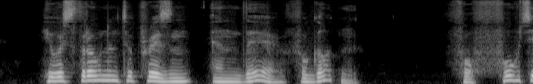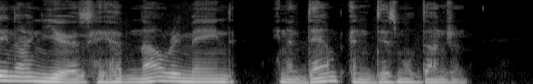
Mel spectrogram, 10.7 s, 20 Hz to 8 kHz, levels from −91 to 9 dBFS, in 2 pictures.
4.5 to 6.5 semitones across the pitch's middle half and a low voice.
Yes: wide, 5.5 semitones; low, 120 Hz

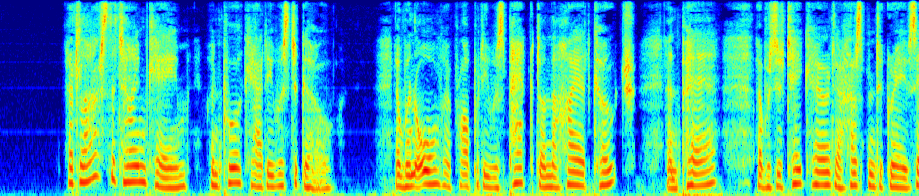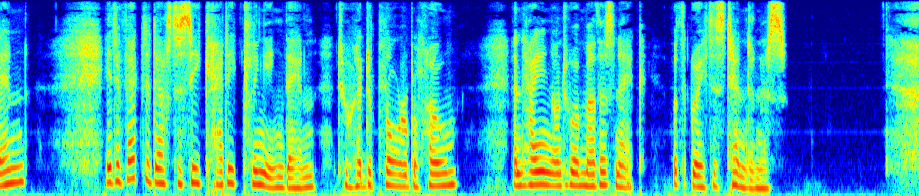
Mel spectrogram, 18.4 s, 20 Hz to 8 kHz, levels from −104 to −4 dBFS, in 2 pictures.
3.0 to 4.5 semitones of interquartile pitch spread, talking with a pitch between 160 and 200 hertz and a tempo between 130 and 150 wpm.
No: average, 3.8 semitones; medium, 185 Hz; average, 185 wpm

